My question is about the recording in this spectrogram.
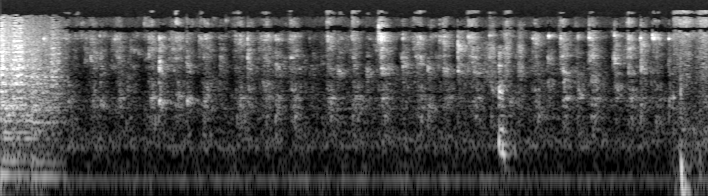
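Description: Background music fading out, then a Pomeranian panting softly and tiredly. A short falling squeak comes about five seconds in, and a brief low thump near the end.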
